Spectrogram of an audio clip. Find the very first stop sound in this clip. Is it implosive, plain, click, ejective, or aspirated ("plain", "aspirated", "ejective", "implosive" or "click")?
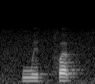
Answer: plain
